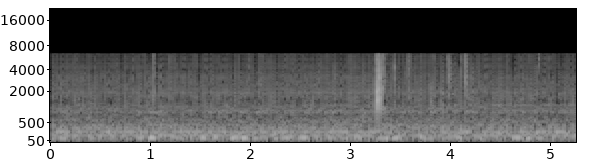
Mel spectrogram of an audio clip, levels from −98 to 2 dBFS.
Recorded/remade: remade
